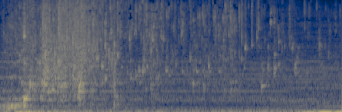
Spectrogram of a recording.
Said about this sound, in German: So, ich habe jetzt einen Behälter voll Wachs gefüllt und gehe jetzt an die Form und fülle die Form über einen Trichter mit Röhrchen ganz langsam von unten nach oben, dass möglichst wenig Luftblase entstehen.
